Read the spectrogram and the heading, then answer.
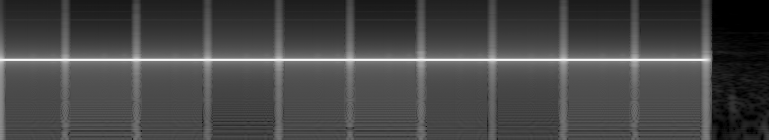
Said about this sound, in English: If you were to guess what came out of his mouth, and I'm willing for you to say it, and we'll just beep it out accordingly, what do you think came out of his mouth to the ref?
